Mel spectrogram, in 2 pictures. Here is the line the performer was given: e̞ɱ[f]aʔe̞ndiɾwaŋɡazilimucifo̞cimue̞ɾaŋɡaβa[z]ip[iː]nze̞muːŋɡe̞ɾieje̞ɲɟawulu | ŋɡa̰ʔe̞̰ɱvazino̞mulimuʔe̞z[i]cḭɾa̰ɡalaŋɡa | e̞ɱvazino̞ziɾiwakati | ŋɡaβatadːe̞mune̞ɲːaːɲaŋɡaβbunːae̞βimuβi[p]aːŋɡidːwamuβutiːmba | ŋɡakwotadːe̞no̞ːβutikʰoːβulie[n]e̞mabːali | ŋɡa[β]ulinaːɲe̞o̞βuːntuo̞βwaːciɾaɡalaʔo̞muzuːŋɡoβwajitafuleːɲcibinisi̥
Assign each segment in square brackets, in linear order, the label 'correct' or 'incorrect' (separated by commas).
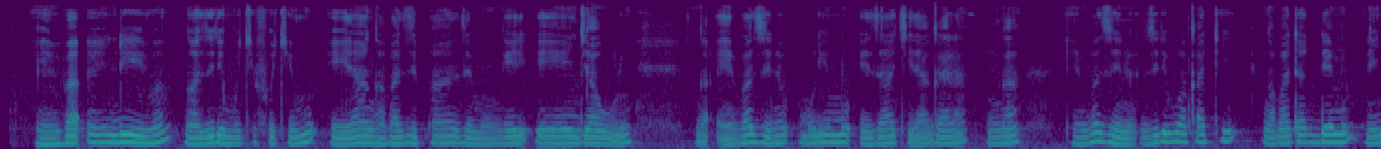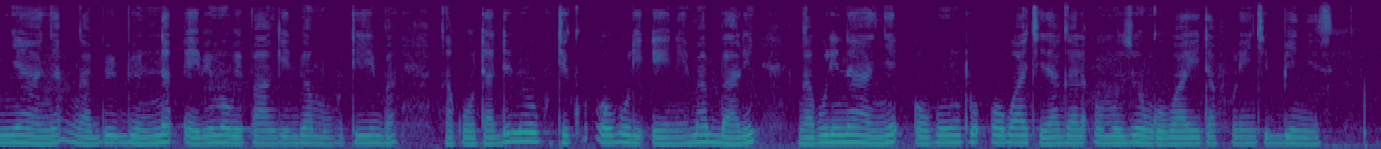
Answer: incorrect, correct, incorrect, incorrect, correct, correct, correct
